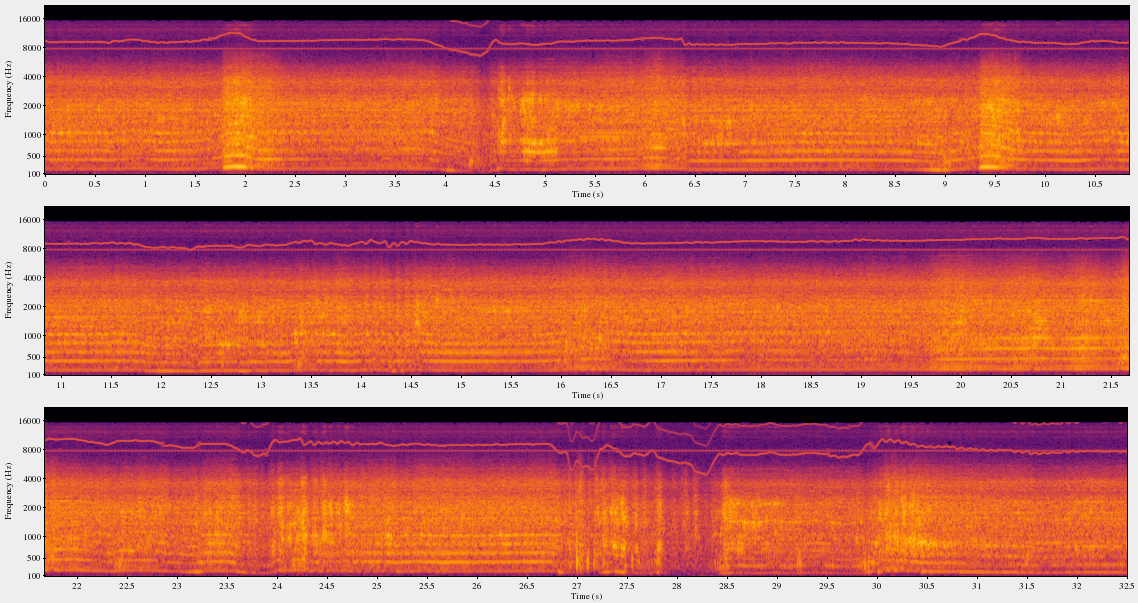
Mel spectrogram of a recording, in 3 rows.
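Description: VW Golf Mk2 Group H rally car's four-cylinder engine pulling hard at high revs inside the cabin on a gravel stage. The pitch holds fairly steady, with a few short drops where the throttle is lifted and a shift down from fifth to fourth near the end. Two loud sharp knocks come through the car, one about two seconds in and another near ten seconds.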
